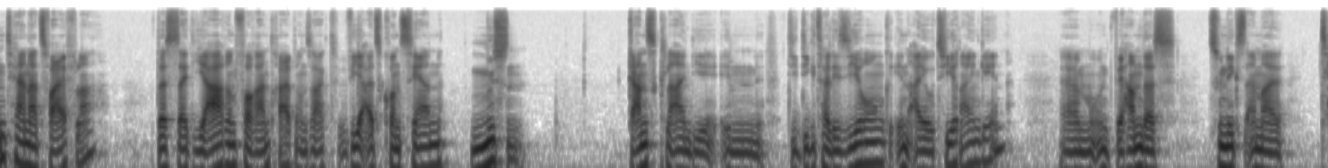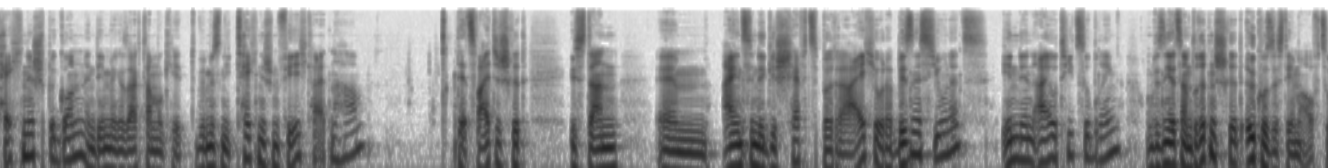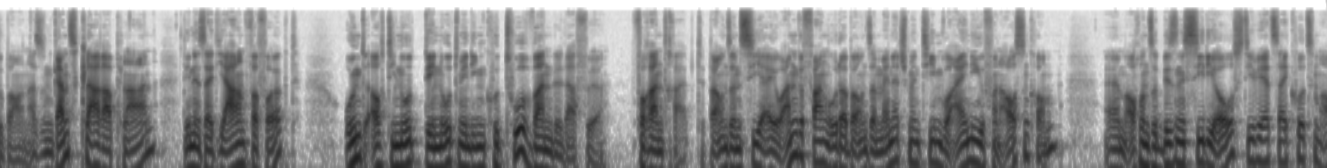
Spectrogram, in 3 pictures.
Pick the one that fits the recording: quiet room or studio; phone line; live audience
quiet room or studio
